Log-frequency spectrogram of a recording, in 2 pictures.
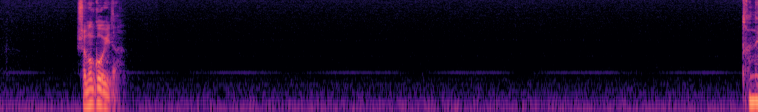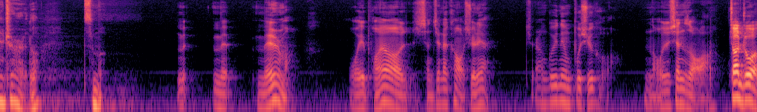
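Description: Another young man answers in a tense, hesitant voice, close by.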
